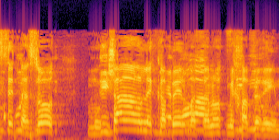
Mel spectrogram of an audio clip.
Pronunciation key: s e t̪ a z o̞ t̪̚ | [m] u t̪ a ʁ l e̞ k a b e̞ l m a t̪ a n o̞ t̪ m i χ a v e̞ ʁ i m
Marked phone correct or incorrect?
correct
